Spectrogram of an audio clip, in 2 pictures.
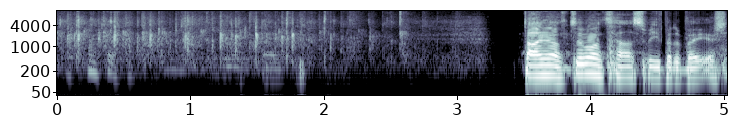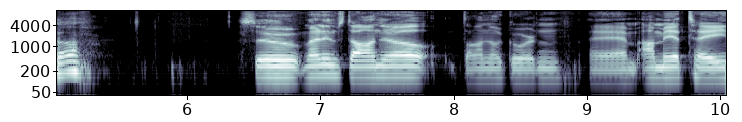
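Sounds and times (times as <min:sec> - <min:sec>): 
audience applause: 0:00.0 - 0:03.1
speech: 0:03.5 - 0:05.4, 0:06.5 - 0:10.0.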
